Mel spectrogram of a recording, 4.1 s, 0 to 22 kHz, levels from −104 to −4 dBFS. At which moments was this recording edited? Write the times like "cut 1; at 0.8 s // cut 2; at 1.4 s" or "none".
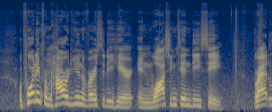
none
